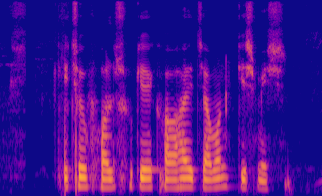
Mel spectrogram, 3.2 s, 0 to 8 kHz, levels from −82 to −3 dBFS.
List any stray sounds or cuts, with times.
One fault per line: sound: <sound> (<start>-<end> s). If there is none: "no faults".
sound: dropout (0.6-0.6 s)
